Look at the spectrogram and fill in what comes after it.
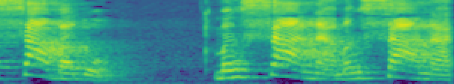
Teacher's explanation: tendência de pronunciar as letras s e z e a sílaba C seguida de e c seguida de I com o som de dois s igual ao português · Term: Ceceu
